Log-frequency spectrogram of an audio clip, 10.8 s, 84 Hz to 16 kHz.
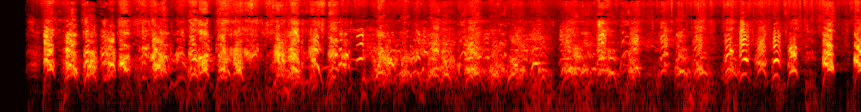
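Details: Group of Corgis playing together, recorded 12 November 2017: a rapid, overlapping stream of yapping barks and throaty growling yips, almost continuous after the first half second, with several dogs calling over one another.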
